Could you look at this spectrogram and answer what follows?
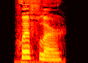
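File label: "whiffler", English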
